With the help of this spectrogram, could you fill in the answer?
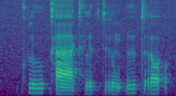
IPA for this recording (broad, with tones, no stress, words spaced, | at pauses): kʰluː˦˥kʰaː˨˩kʰlɯ˨˩k̚ tru˩˦nʔɯː˥˩krɔ˥˩ʔ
